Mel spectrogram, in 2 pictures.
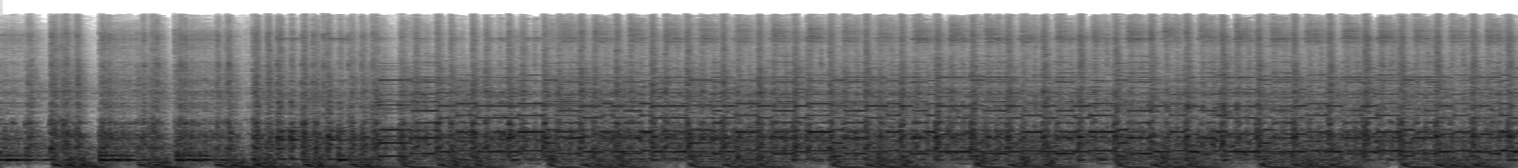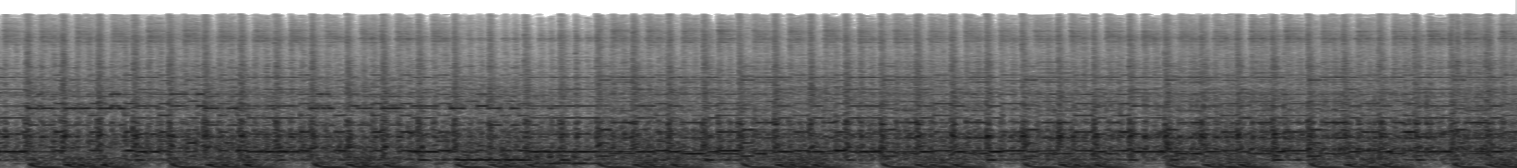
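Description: Loud amplified live band music: a Khandeshi pavari folk tune carried by a sustained melody line over a steady heavy drumbeat, played through the band truck's loudspeakers.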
